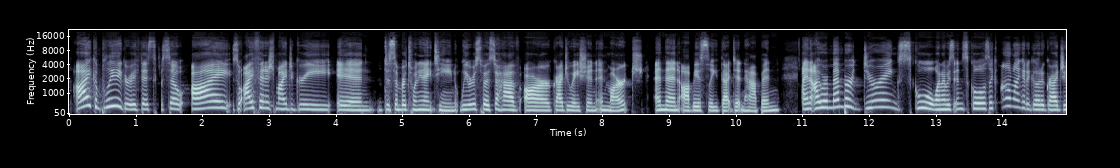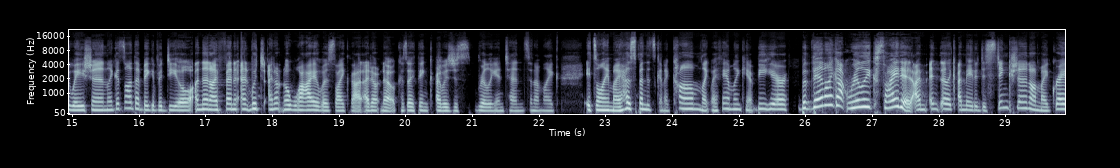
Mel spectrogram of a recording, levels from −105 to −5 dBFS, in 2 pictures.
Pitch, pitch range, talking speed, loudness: 220 Hz, 185-255 Hz, 230 wpm, -24 LUFS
